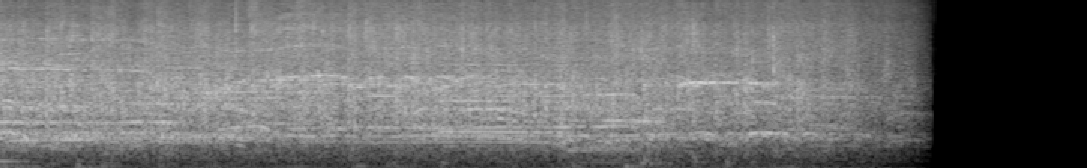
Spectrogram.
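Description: A band plays loudly in a large echoing hall, then fades away.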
